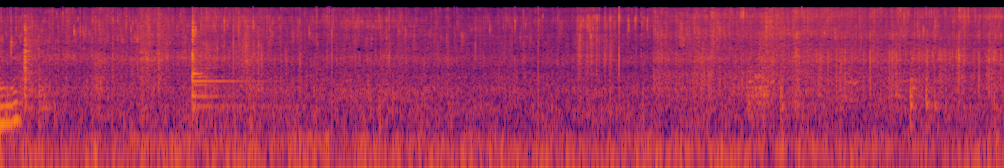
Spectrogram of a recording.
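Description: Fish pieces shallow-frying in oil in a wok, a steady sizzle, while a metal spoon scrapes and turns them. About two seconds in, the spoon strikes the wok with a sharp, briefly ringing clink, and a few lighter clicks follow around the middle.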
